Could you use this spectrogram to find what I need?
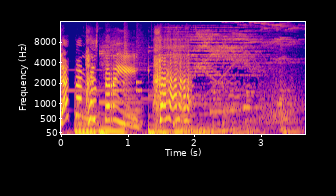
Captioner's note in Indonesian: Pinkfong tertawa kecil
